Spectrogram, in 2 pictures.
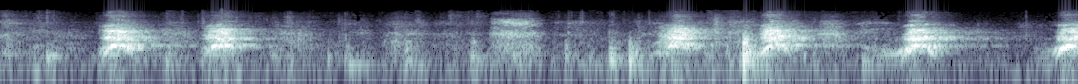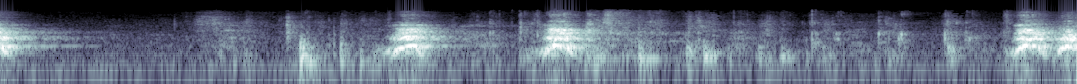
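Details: Two Dobermanns acting crazy; short barks and yips come in irregular clusters of two or three, with a quieter lull around the middle before the excited barking resumes.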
